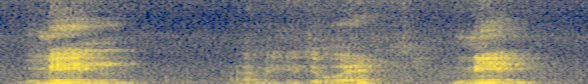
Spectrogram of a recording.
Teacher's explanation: nun sukun bertemu dengan hamzah, kena baca dengan izhar halki. Tidak boleh didengungkan.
